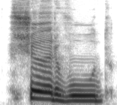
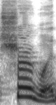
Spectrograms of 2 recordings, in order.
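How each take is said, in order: First: It is said with a Hungarian-style pronunciation. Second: It is said with a normal English pronunciation.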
